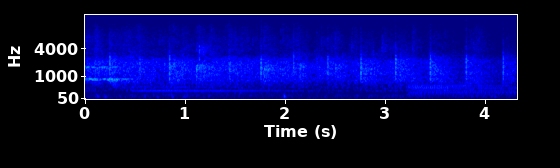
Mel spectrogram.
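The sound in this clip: Quiet applause from a church audience welcoming a pastor, a soft, steady patter of hands with an even, regular beat throughout.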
